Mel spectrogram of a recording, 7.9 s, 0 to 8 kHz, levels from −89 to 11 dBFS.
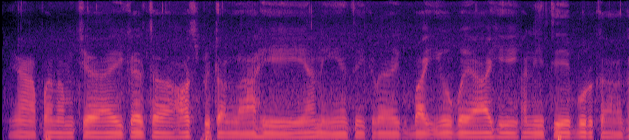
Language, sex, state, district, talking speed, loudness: Marathi, female, Maharashtra, Aurangabad, 120 wpm, -27 LUFS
